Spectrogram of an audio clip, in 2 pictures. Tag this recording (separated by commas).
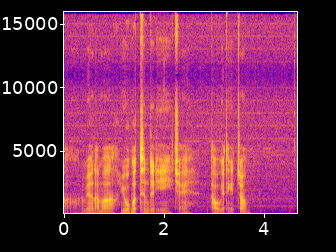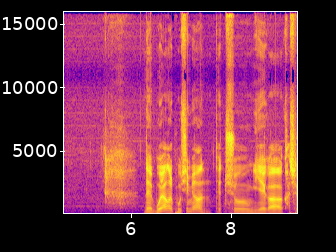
Speech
